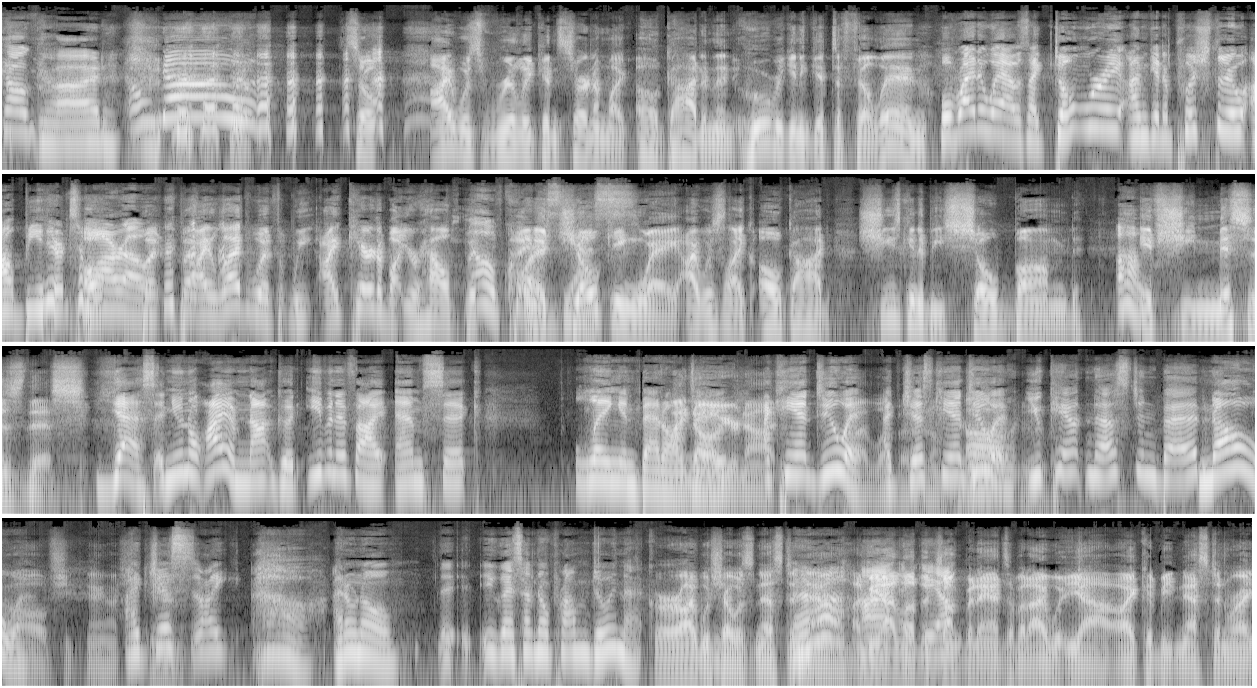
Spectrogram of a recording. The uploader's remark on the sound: We're live at Junk Bonanza at Canterbury Park for a Santa Stop!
